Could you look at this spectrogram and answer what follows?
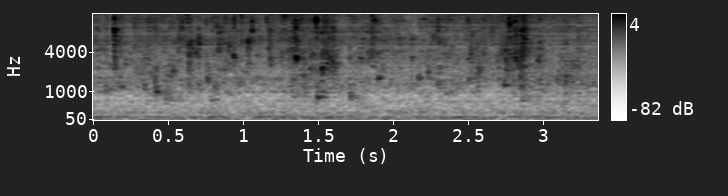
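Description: Water from a tap runs over hands being rinsed at a sink, a soft continuous trickle and splatter, close and quiet, with no voices.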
